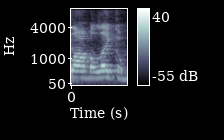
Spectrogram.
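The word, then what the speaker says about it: As-salamu alaykum: Anyway, this is a video, the biggest frauds ever by Osama Lama Ding Dong. Lama Ding Dong, yeah. My fault, twin. How you pronounce it, twin? Assalamu alaikum.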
